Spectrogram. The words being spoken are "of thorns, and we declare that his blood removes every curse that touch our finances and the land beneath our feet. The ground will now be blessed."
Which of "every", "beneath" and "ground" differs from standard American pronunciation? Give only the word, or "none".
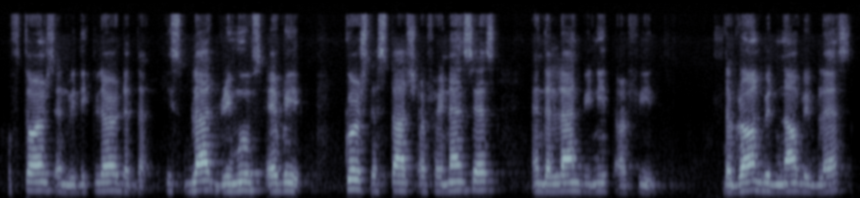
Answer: beneath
